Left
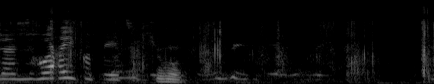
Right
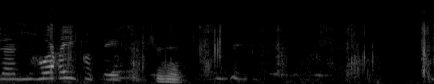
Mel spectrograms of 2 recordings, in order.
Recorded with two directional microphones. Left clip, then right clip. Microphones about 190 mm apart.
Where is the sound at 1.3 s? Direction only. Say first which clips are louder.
Left 2 dB; 15° right (ahead or behind).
